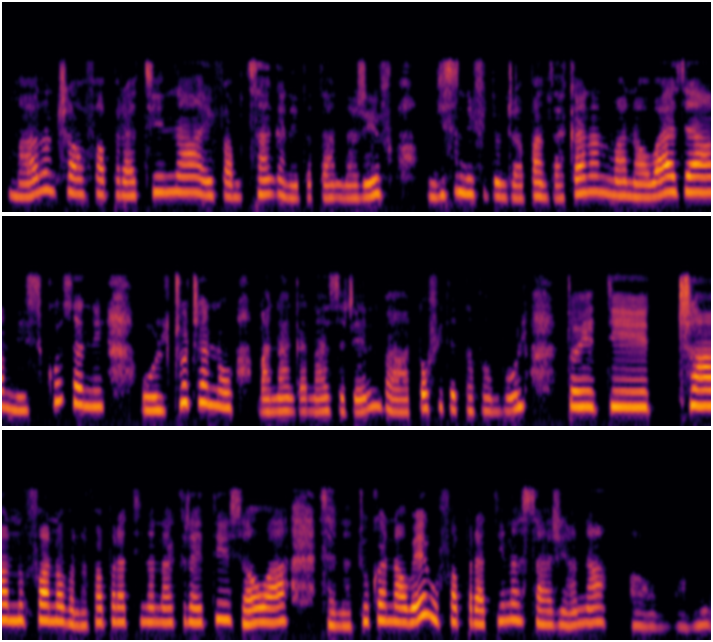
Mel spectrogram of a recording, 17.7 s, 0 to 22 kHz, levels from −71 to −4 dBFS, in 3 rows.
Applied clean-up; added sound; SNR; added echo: none; none; none; none.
